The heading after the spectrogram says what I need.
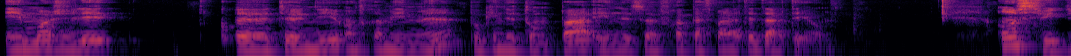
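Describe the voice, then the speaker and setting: A man's voice: medium pitch, warm tone. A man reading out viewer secrets on his phone and reacting to them with teasing asides. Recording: roomy echo.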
